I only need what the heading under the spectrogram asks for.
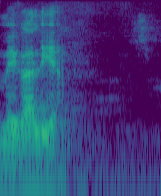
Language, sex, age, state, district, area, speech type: Manipuri, male, 18-30, Manipur, Thoubal, rural, spontaneous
